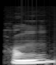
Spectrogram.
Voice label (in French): "hong2", chinois; Cours-de-Chinois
